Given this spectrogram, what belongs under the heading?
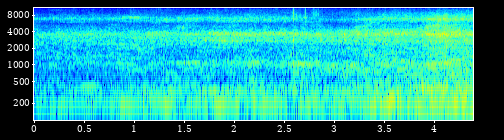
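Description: USAC sprint cars race in single file at Lakeside Speedway, producing a steady, dense engine roar that builds slightly as the pack passes.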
